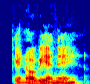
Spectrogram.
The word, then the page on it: viene: ispanskii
